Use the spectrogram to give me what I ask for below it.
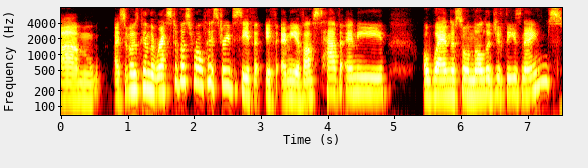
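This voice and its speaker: With a bright, sharp tone and a fairly low pitch, a woman talks at a fairly slow pace with very wide pitch swings. The recording is very clean, the background silent. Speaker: tabletop game player. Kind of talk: casual tabletop roleplaying game podcast.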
